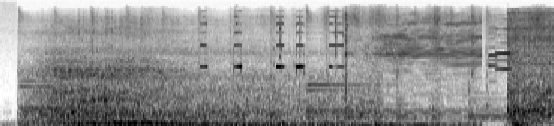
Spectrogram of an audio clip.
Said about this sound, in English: What about the kettle going on? That's rubbish. That's rubbish.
